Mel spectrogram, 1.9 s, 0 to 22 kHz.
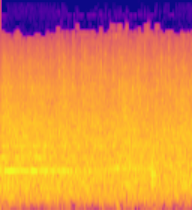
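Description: An arena crowd at the 2015 World Women's Curling Championship semi-final, Russia against Canada, applauding a game-winning double takeout, a dense steady patter of clapping that sounds distant and holds evenly throughout.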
